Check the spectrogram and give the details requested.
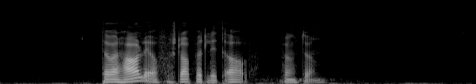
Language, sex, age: Norwegian, male, 30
